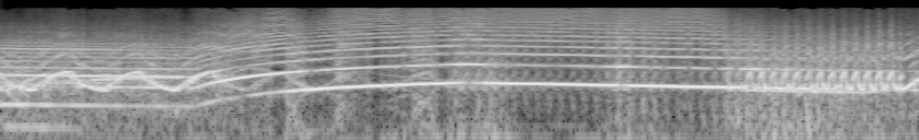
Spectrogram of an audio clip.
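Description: A fire truck's horn blares up close.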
